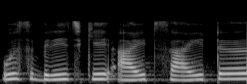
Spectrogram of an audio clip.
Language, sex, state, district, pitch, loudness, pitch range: Hindi, female, Jharkhand, Sahebganj, 235 Hz, -24 LUFS, 215-245 Hz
